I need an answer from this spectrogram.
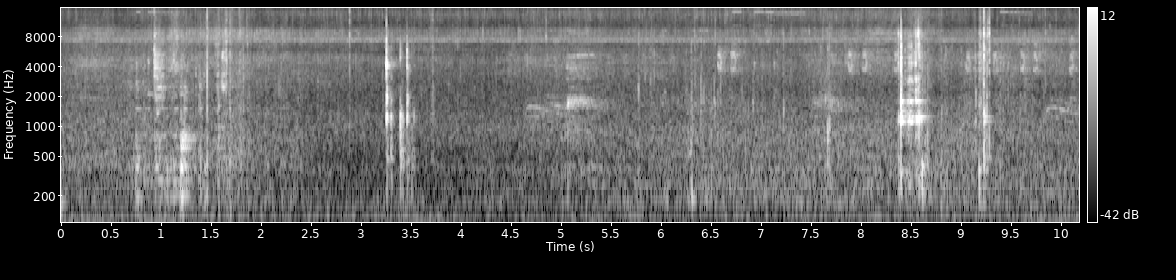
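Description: Food sizzling as it fries in a pan, with a few sharp clicks at intervals, including two close together near the end.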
